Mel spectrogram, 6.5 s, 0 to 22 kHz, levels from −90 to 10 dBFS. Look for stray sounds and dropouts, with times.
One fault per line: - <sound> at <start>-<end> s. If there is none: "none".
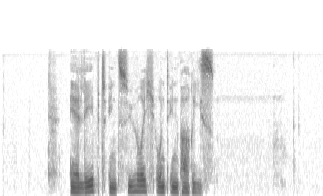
none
